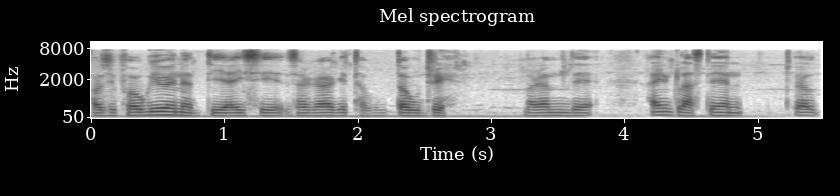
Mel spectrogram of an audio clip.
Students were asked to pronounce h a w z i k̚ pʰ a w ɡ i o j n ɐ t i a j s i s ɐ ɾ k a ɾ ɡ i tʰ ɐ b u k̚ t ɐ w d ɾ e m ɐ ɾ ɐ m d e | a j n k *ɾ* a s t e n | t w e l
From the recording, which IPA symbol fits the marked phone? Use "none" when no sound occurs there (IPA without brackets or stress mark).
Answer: l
